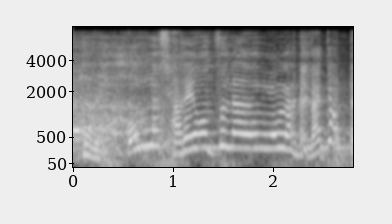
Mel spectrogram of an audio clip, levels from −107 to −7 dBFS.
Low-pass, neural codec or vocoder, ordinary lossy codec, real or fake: 7.2 kHz; autoencoder, 48 kHz, 32 numbers a frame, DAC-VAE, trained on Japanese speech; none; fake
